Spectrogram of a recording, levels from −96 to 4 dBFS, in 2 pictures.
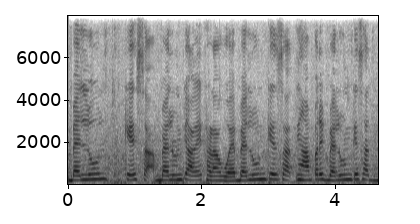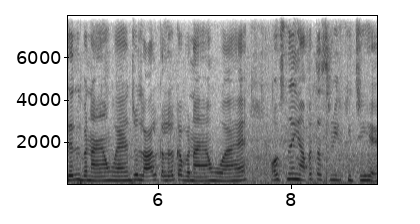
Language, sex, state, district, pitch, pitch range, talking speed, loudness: Hindi, female, Maharashtra, Mumbai Suburban, 215 Hz, 200-235 Hz, 230 wpm, -14 LUFS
